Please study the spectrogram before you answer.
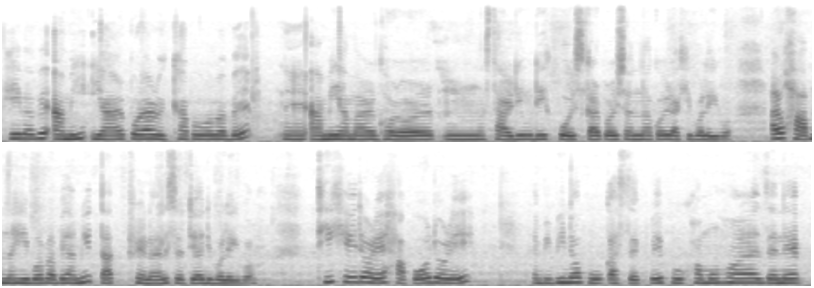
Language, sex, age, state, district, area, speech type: Assamese, female, 18-30, Assam, Lakhimpur, rural, spontaneous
